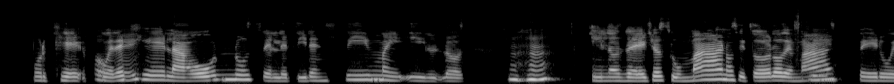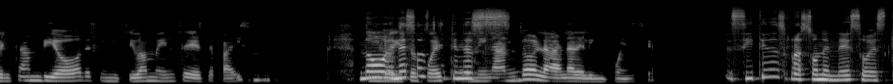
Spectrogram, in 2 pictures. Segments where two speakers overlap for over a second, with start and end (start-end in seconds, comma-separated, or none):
12.6-14.1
